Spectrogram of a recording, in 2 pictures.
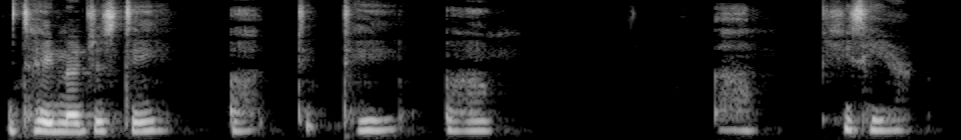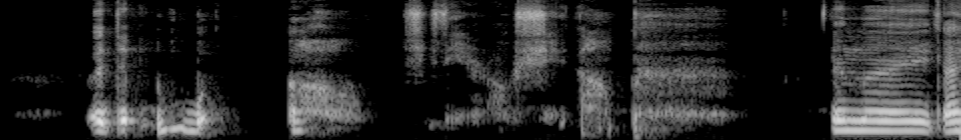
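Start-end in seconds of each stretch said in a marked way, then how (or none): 1.1-8.1 hushed unvoiced whispering; secretive excited whisper. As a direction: whisper so she won't hear. Boys whispering about her.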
